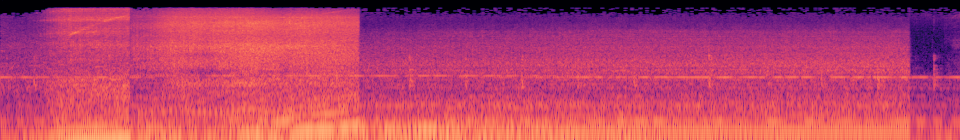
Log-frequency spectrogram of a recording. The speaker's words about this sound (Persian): الان با یه لیموزین سفید از اینجا رفتن. میخوام همه تون برین دنبالش.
